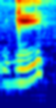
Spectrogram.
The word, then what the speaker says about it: gi: A fish, which is just Gi, and it's spelled Ge, but it's a hard G. Instead of saying G, instead of saying Gi, it's G.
